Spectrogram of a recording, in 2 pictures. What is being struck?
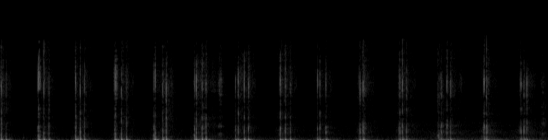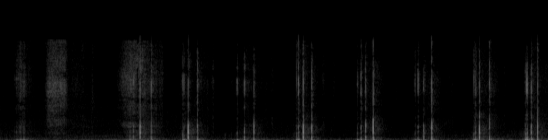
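Cork lid.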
